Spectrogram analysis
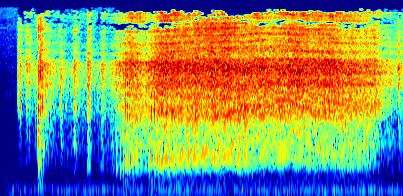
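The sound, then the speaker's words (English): A lyrebird mimics a chainsaw: a few sharp revving bursts, then a sustained, steady buzzing whine that holds loud for about two seconds before tapering off. No one speaks. “Would it be a lyrebird?”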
